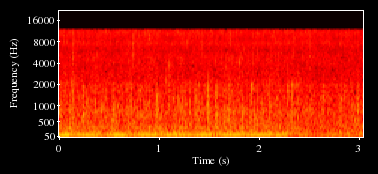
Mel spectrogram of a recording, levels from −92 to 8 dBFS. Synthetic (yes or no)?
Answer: no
